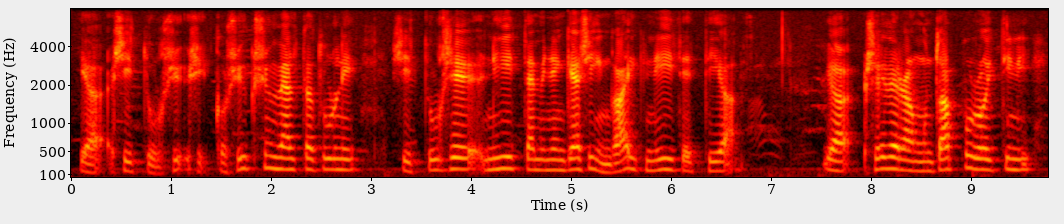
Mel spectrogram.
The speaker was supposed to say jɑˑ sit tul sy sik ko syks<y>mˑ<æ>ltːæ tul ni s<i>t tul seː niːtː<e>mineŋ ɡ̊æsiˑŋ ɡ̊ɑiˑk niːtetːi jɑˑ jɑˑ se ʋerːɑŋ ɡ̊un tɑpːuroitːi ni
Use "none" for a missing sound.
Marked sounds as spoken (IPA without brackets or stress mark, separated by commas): y, æ, i, æ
